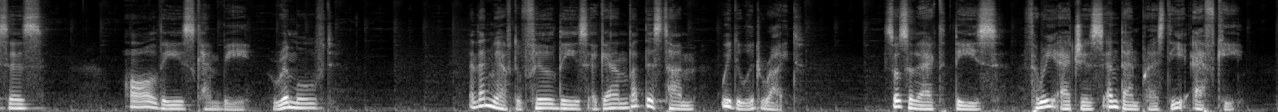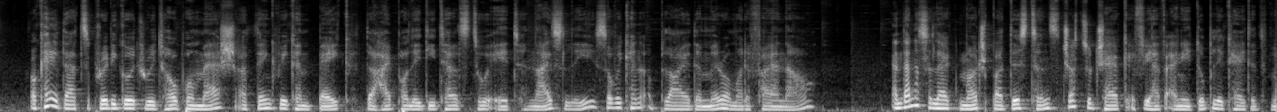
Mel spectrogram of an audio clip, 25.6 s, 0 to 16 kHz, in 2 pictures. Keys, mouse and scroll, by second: 0.2 click, 0.4 Delete, 1.2 middle click, 1.6 click, 1.8 Delete, 2.5 click, 3.0 click, 3.5 click, 4.7 middle click, 5.1-5.5 scroll up 1, 5.5 click, 5.8 Delete, 6.4-8.7 middle drag, 8.7 click, 9.8 click, 10.7 shift+click, 10.9-11.3 shift+scroll up 1, 11.3 shift+click, 12.3 f, 12.8-13.7 scroll down 3, 13.7 middle click, 14.2 Tab, 14.3-14.8 scroll down 3, 14.8-16.3 middle drag, 18.0 Tab, 18.1 click, 18.9 Tab, 19.4 a, 21.5 F3.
